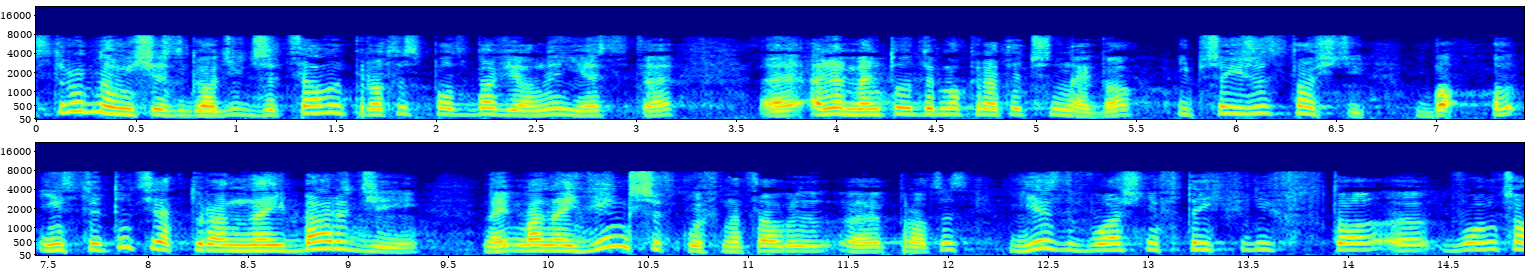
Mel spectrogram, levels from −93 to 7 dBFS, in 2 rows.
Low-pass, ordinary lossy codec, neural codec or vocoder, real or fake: none; none; codec, 16 kHz, 8 kbps, FreqCodec, smaller model; fake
